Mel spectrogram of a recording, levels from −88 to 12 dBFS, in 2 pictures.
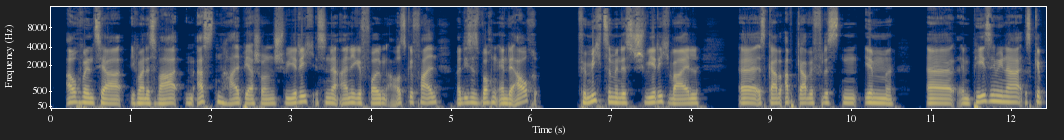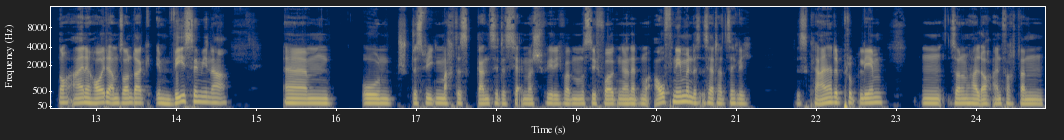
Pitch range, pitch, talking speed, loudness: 120-140 Hz, 130 Hz, 185 wpm, -17 LUFS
